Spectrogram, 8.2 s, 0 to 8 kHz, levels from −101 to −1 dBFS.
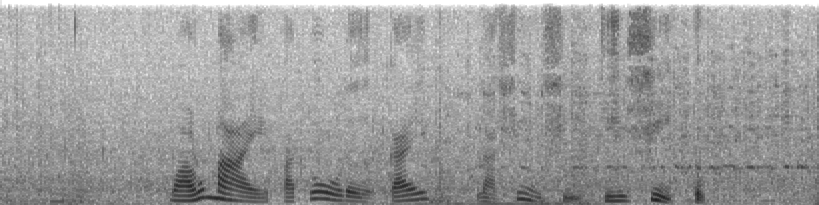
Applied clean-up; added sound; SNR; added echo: none; Stream + Vehicle; 11 dB; none.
